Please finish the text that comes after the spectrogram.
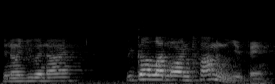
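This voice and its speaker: Man playing a lively, roguish adventurer, echoey. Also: a little high, fast talker, dull audio. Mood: teasing, flirtatious. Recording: echoey amateur stage play recording.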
